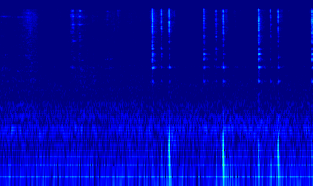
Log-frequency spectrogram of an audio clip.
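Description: An empty, upright A&W aluminum soda can is tapped with fingertips and nails. Soft, uneven taps and clicks sound over a low rumble, with brief bright metallic ticks on some strikes and almost no ring afterward.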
